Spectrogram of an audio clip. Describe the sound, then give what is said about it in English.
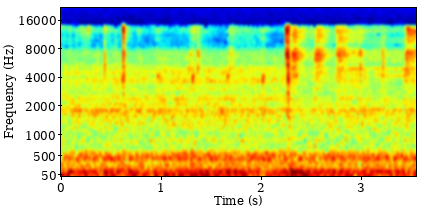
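A car travels on the interstate, heard from inside as a steady low rumble of road and engine noise that stays even throughout, with a few faint ticks above it. “I'm driving home. I'm recording this while I'm driving home.”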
